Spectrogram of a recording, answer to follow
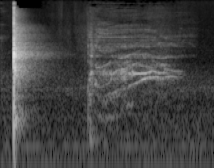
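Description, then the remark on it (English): A single sharp, loud hand clap, made to sync audio, rings out, followed about a second later by a softer burst with a brief wavering, ringing tail that fades out. No one speaks. “Can I get a clap out of you?”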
